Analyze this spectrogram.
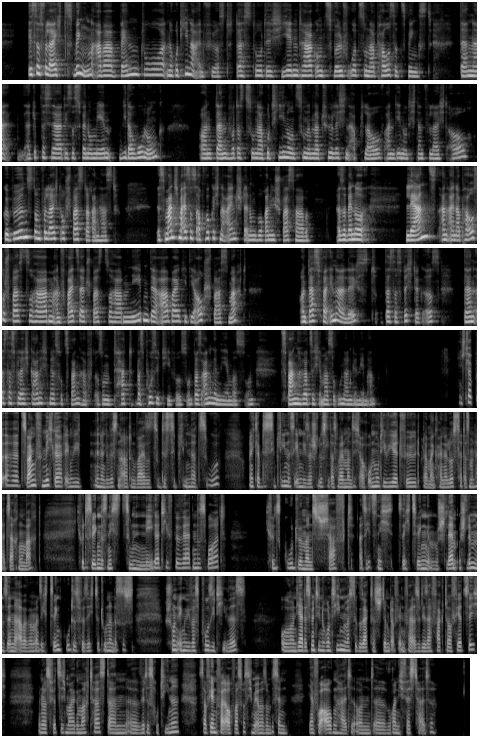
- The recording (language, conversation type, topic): German, podcast, Wie planst du Zeit fürs Lernen neben Arbeit und Alltag?
- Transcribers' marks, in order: other background noise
